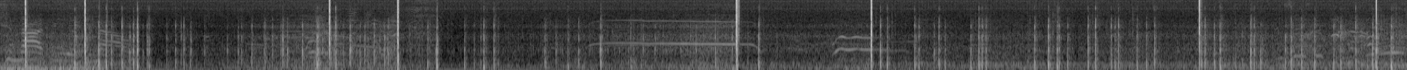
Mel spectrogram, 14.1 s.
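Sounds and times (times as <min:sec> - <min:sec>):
fireworks crackling and popping: 0:00.0 - 0:14.0
loud firework bangs: 0:00.0 - 0:14.0
steady whistling tone: 0:05.8 - 0:09.1.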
